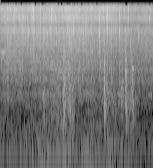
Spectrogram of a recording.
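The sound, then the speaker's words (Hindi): Onions frying in a pan with ginger-garlic paste give off a steady, hissing sizzle. A few sharper crackles and pops rise above the continuous frying noise. “देखो प्याज अच्छा सा भून गया है”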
